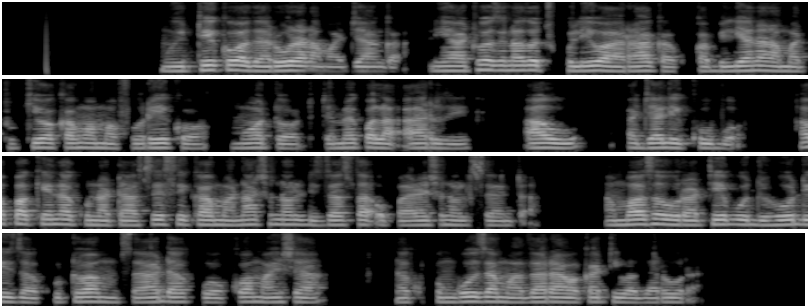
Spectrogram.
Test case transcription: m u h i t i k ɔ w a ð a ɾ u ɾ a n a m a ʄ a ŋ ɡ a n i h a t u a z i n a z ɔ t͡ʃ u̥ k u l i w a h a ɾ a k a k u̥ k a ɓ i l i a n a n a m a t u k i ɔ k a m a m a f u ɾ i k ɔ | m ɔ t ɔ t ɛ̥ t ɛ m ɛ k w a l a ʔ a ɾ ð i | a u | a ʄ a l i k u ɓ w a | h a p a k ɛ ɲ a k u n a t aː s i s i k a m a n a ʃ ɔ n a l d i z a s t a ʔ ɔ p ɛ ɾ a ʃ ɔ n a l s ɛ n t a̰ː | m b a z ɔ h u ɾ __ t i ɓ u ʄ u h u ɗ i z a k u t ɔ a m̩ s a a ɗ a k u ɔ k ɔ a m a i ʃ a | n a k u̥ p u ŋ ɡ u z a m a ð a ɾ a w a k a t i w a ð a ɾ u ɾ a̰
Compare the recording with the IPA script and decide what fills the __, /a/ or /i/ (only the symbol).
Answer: a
